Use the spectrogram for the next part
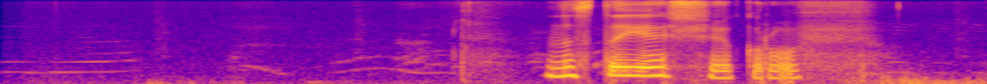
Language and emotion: Russian, sad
